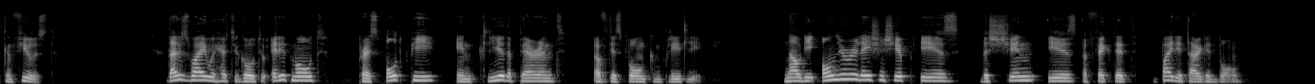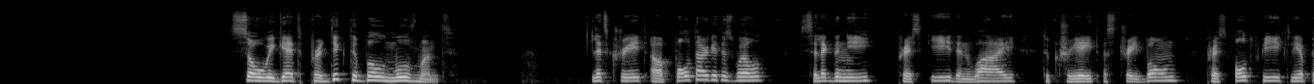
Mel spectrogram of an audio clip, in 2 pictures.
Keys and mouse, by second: 0.8-1.4 d, 1.0 click, 1.7 Tab, 3.8 alt+p, 6.2 g, 7.0 click, 7.6 ctrl+z, 7.6-12.8 d, 8.1 click, 11.2 click, 13.5 Tab, 13.5 d, 14.5 g, 19.1 Tab, 20.9 click, 22.1 e, 22.4 y, 23.7-24.7 drag, 25.5 alt+p.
